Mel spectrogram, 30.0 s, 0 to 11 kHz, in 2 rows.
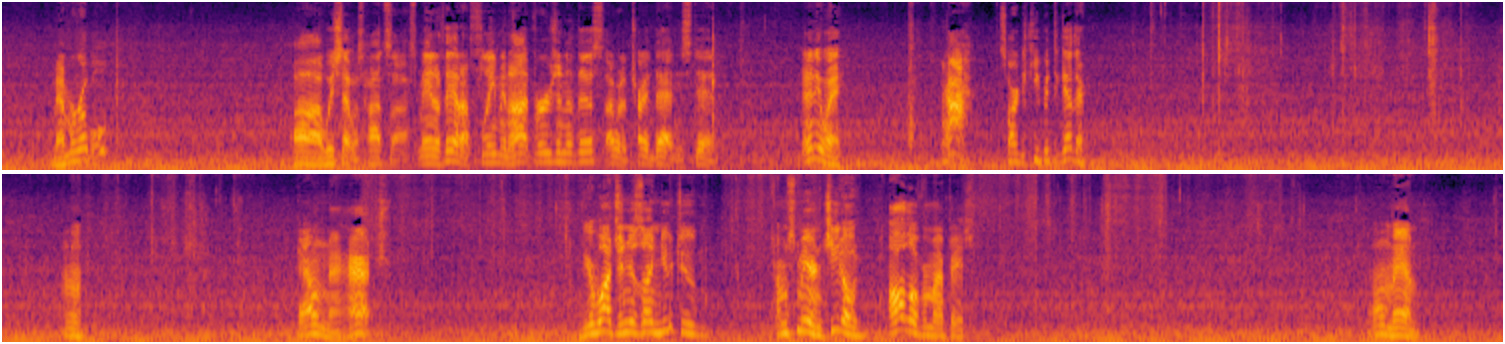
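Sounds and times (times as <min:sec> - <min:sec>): low car hum: 0:00.0 - 0:30.0
crunching and chewing food: 0:11.2 - 0:17.6, 0:18.6 - 0:20.8, 0:21.7 - 0:23.1, 0:24.6 - 0:28.7
paper napkin rustling: 0:18.6 - 0:20.8, 0:22.2 - 0:23.2, 0:24.6 - 0:28.0.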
